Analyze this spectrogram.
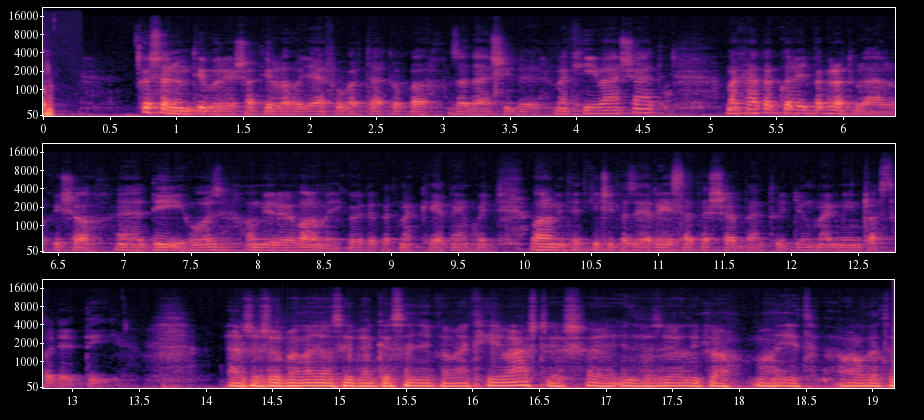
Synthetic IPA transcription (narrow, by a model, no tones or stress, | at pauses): køsønømt̪iboɾeːʃɒt̪ilːɒɦo̞ɟɛlfo̞ɡɒt̪ːaːt̪o̞kɒzɒd̪aːʃid̪øːmɛkhiːvaːʃaːt̪ | mɛkhaːt̪ɒkːo̞ɾɛɟbɛɡrɒt̪ulaːlːokiʃɒd̪ijɦo̞zɒmiɾøːlvɒlɒmɛjikøːt̪økøt̪mɛkːeːrneːmho̞ɟvɒlɒmint̪ɛckit͡ʃit̪ɒzeːrːeːslɛt̪ɛʃɛbːɛnt̪uɟːuŋkmɛɡmint̪ɒst̪ho̞ɟɛɟ̚d̪iːj | ɛlʃøːʃo̞rbɒnːɒɟo̞nseːpɛŋkøsøɲːykɒmɛkhiːvaːʃt̪eːʃyd̪vɛzølykɒmɒɦeːt̪hɒlɡɒt̪oː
